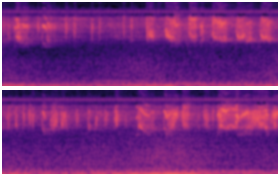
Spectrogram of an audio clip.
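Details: Swiftlet call meant to draw swiftlets into a nest building: dense, high, twittering chirps in uneven bursts about three per second, over a steady low electrical hum.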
